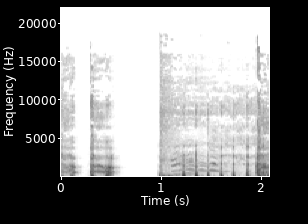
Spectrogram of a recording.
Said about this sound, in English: my guy starts coughing. I'm like, why is there skull and bones on my screen?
